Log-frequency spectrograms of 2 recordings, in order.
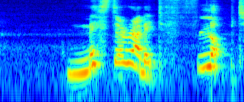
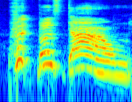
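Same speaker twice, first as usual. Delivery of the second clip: slow, louder warning shout; 2 semitones higher, 8 dB louder, slower than usual. A narrator's reading. Mister Rabbit shouting at the duckling to put things down. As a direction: call it out sharply and slowly. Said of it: "shouted Mister Rabbit".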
